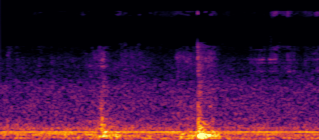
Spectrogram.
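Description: A metal colander knocks against a metal bowl.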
